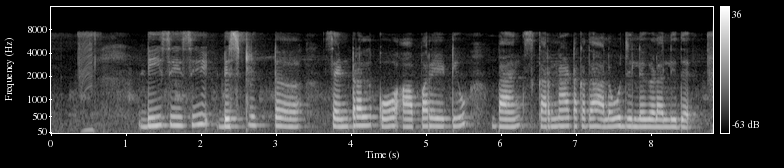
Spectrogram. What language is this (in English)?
Kannada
